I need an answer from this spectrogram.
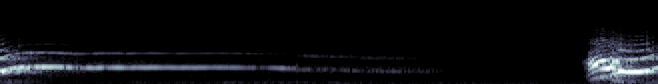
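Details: A wolf, apparently missing its younger sibling, gives a long, steady howl that sags at the end, then starts another louder one.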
